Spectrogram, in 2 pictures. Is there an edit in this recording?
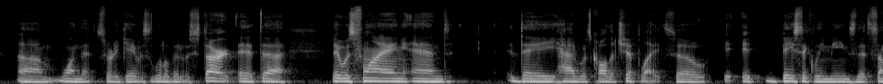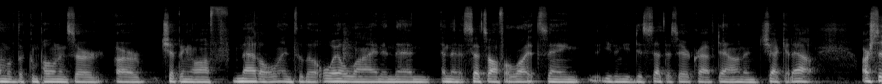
yes; 2 cuts; at 7.1 s, 14.2 s

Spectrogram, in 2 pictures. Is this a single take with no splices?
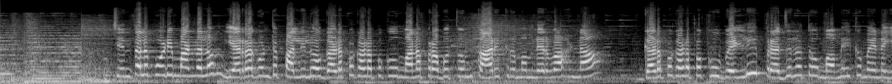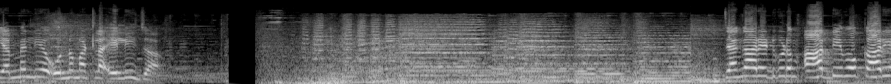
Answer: yes; 0 cuts

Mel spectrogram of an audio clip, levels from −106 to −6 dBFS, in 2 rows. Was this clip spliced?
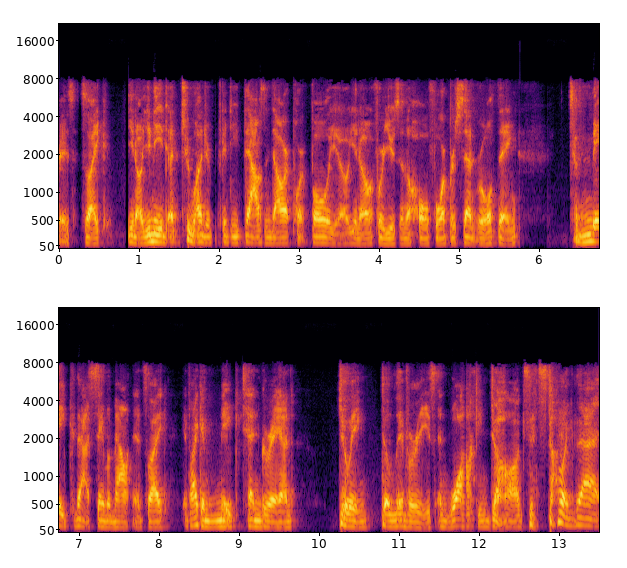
no; 0 cuts

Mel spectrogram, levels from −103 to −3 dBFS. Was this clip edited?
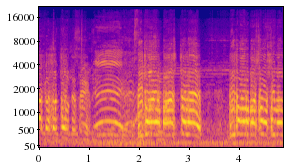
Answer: no; 0 cuts

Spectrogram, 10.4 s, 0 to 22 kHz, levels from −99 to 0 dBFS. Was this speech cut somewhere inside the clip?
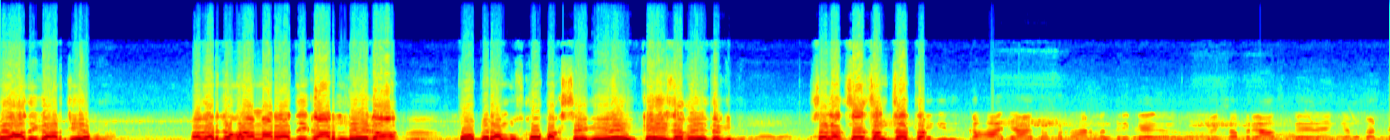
no; 0 cuts

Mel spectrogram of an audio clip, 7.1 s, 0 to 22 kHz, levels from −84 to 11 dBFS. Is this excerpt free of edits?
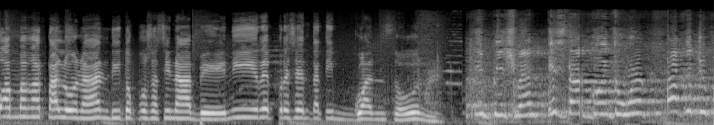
no; 1 cut; at 4.5 s

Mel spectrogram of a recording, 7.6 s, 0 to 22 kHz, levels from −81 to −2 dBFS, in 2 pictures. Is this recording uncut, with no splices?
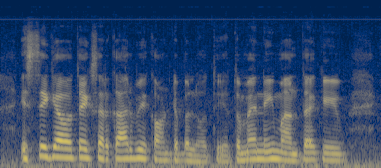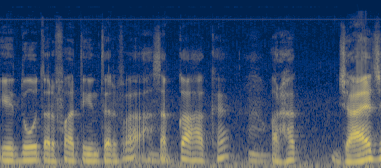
yes; 0 cuts

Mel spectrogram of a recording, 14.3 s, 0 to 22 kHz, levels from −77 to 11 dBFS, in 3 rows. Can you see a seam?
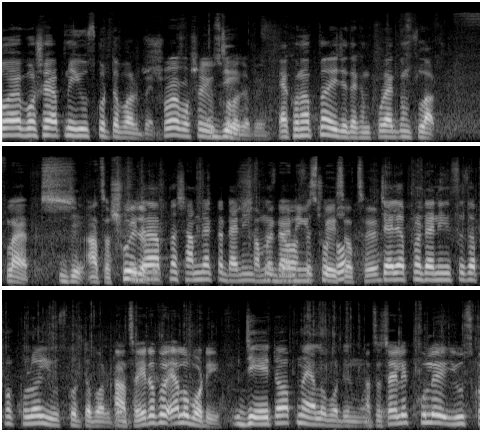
no; 0 cuts

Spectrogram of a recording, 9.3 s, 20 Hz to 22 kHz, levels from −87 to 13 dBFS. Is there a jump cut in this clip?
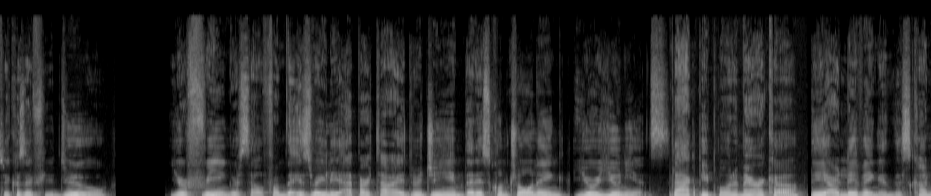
yes; 3 cuts; at 4.6 s, 5.7 s, 6.7 s

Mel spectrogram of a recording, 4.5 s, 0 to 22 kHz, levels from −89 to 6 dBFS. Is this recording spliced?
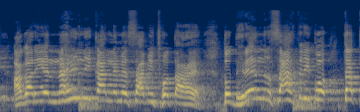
no; 0 cuts

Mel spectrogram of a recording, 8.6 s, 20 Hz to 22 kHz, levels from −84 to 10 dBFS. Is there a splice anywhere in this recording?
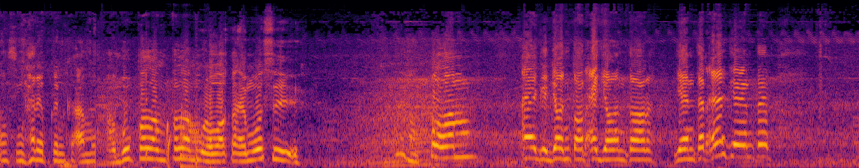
no; 0 cuts

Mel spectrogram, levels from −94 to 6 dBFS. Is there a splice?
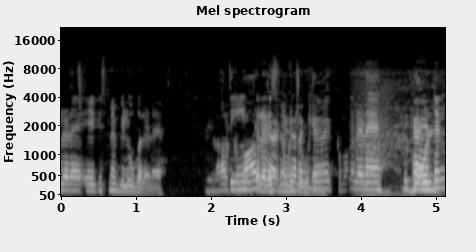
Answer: yes; 1 cut; at 3.8 s

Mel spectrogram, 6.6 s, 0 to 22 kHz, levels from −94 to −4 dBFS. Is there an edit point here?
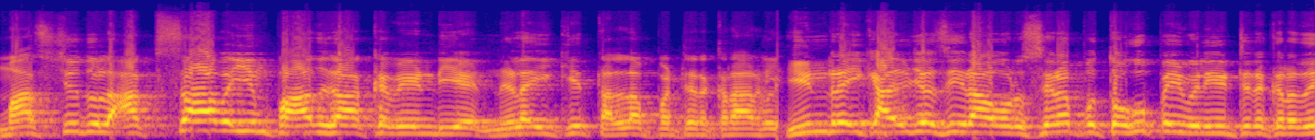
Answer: yes; 1 cut; at 3.9 s

